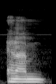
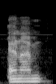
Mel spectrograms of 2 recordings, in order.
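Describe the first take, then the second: No difference in how they are said.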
